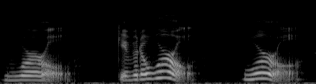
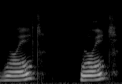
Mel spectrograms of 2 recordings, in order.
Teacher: like two syllables we roll whirl give it a whirl whirl so it's a little more dragged out than world world where it just kind of is all smushed in one sound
